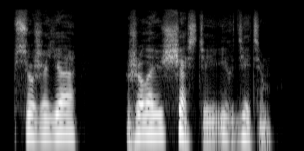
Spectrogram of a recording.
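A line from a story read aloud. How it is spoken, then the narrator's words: Quiet. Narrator (Russian): тихо повторила Этель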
